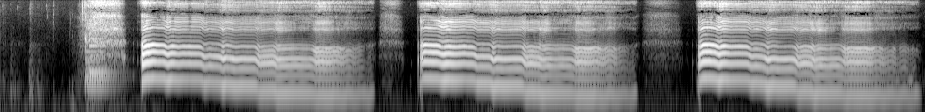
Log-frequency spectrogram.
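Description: A solo voice sings a single vowel in three descending melismatic runs, each note stepping down in a lilting, slightly lengthened, swaying eighth-note rhythm with added accents, clear, with short pauses between phrases.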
